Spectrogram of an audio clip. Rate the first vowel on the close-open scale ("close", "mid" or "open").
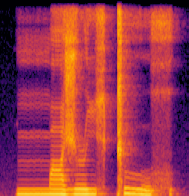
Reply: open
